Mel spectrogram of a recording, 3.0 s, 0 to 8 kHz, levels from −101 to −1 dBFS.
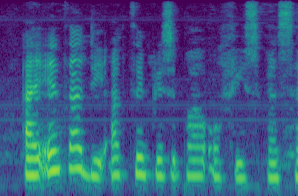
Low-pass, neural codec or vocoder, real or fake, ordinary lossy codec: none; none; real; none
